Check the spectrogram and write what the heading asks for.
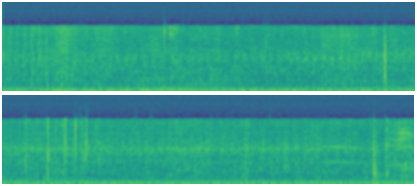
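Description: A steady low rumble runs under the whole stretch, with a few faint, sharp clicks scattered through it.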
